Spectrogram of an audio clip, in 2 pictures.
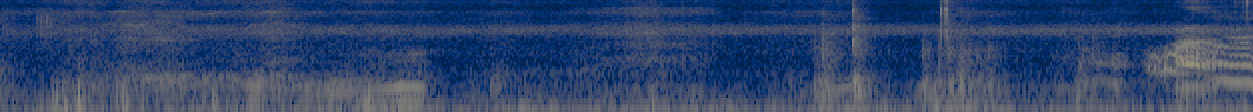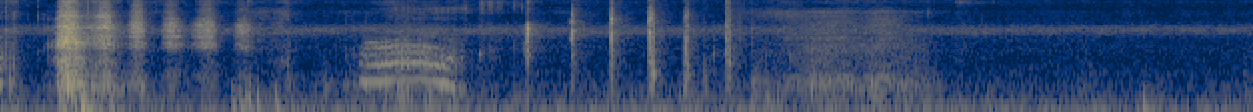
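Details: Pet cat named Diva Princess, described as sleeping and snoring loudly in a home spa, gives drawn-out, wavering meow-like cries near two, six and eight seconds over a low steady hum, with sharp clicking ticks between six and ten seconds.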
